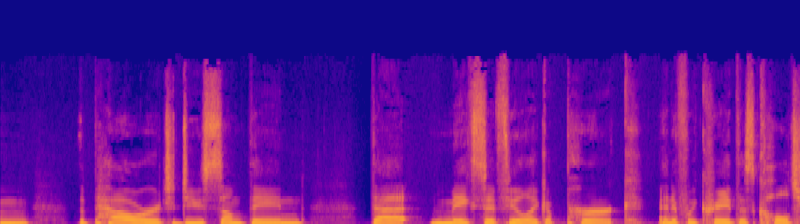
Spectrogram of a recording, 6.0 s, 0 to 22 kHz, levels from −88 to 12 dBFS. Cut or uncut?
uncut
